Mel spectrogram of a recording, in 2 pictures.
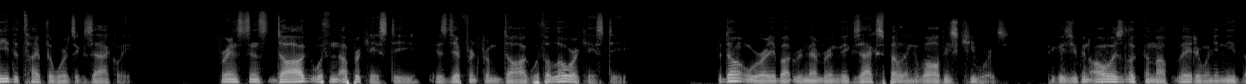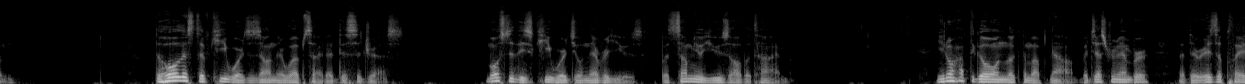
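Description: From 8.96 to 13.17 s the audio turns rough and watery and loses everything above 8 kHz, at its worst for 1.64 s. This is a call bitrate drop: the bandwidth estimate fell and the encoder coded far more coarsely, which fits a fall from about 128 kbps to 11 kbps.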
